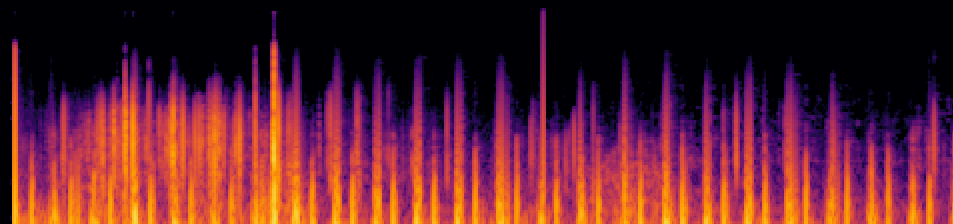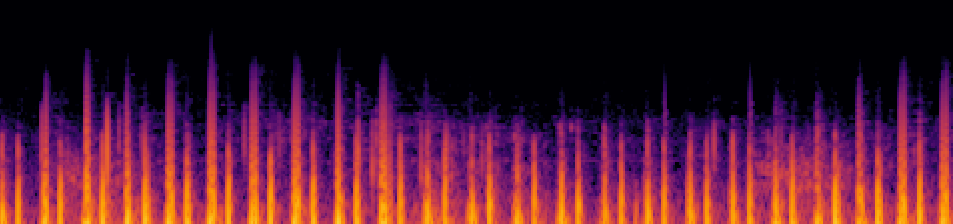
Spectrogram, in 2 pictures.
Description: My heart's all thumpy while I'm doing breathplay.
